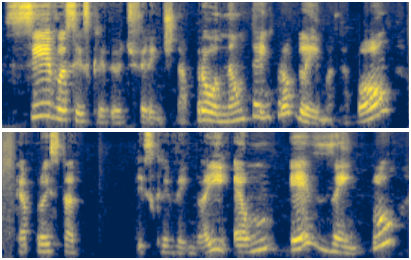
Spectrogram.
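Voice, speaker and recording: A woman's voice: medium pitch, sing-song, unhurried, slightly rough. A Brazilian woman teaching a remote lesson to young children. She is patient and encouraging, sounds words out syllable by syllable, and keeps checking that the children are following. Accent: Brazilian Portuguese. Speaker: primary school teacher.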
